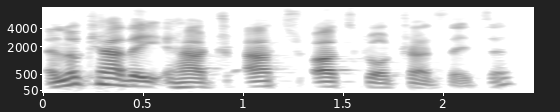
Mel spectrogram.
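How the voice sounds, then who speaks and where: Animated male rabbi teaching Talmud. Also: medium pitch, a little fast. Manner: animated, asks rhetorical questions, repeats key lines for emphasis. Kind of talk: lively classroom teaching. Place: study room with students.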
